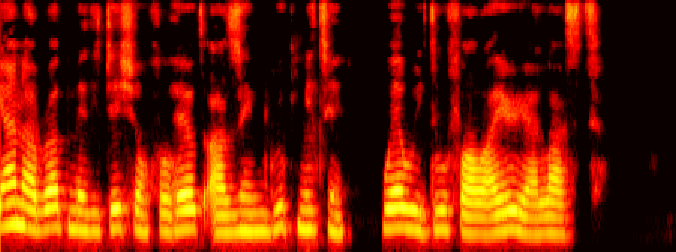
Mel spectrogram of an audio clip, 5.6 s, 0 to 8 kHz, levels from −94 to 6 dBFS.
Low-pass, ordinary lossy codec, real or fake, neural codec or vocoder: none; none; fake; codec, 16 kHz, 4 kbps, X-Codec, WavLM features, trained on Multilingual LibriSpeech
